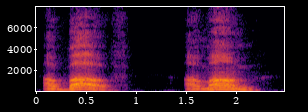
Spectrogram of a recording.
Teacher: The next of the pronunciations is called a schwa. And a schwa A doesn't sound like A at all. It sounds very much like the short sound of the letter U. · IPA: /ə/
